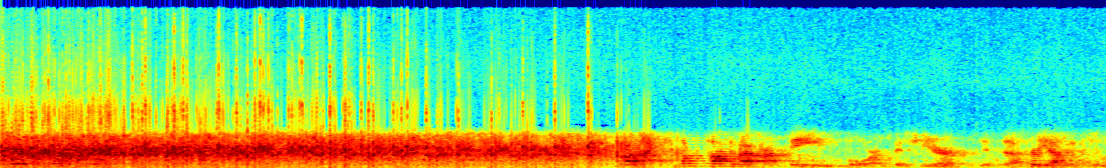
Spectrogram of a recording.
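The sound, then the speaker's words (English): A crowd applauds all of the partners with dense, steady clapping for about six seconds, then the applause thins out as someone starts speaking over the last scattered claps. “So let's give a round of applause for all of our partners.”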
